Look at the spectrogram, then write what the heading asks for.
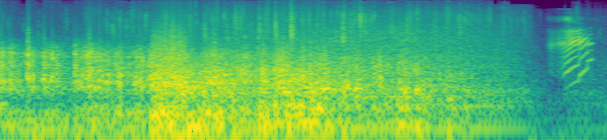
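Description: Heavy, steady rain hisses while a deep rumble of thunder swells and rolls beneath it; the downpour cuts off near the end, leaving a brief, wavering high-pitched call.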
